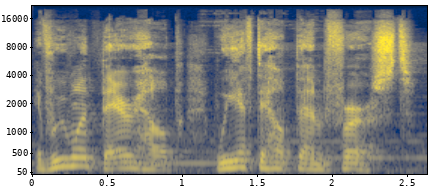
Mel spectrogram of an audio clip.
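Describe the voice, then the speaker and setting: An actor playing a steady, encouraging leader of a band of heroes in a video game. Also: male voice, mid-range voice, normal speed, soft background music, lightly acted.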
